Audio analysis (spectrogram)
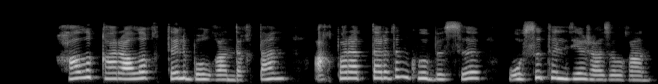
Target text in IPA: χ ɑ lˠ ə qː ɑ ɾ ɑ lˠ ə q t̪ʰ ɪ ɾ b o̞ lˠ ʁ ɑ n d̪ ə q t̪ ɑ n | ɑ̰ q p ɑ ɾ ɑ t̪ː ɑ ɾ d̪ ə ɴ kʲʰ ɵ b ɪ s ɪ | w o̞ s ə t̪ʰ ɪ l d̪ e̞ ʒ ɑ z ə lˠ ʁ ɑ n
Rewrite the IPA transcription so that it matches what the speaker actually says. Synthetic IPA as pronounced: χ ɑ lˠ ə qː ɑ ɾ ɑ lˠ ə q t̪ʰ ɪ l b o̞ lˠ ʁ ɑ n d̪ ə q t̪ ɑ n | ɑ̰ q p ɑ ɾ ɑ t̪ː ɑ ɾ d̪ ə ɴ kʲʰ ɵ b ɪ s ɪ | w o̞ s ə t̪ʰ ɪ l d̪ e̞ ʒ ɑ z ə lˠ ʁ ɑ n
